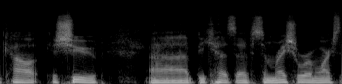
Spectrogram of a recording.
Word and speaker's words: Kashuv: Harvard has decided to rescind their acceptance offer, their acceptance to Kyle Khrushchev, I believe, how do you pronounce his last name? Kyle Kashuv, because of some racial remarks that he made 2 years ago.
